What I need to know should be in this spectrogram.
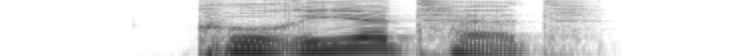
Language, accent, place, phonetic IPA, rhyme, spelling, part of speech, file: German, Germany, Berlin, [kuˈʁiːɐ̯tət], -iːɐ̯tət, kuriertet, verb, De-kuriertet.ogg
- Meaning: inflection of kurieren: 1. second-person plural preterite 2. second-person plural subjunctive II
